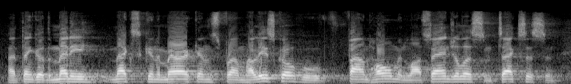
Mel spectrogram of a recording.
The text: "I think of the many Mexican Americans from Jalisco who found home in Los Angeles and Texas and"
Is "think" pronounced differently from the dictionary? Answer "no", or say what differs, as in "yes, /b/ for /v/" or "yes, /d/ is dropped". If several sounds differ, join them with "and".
no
